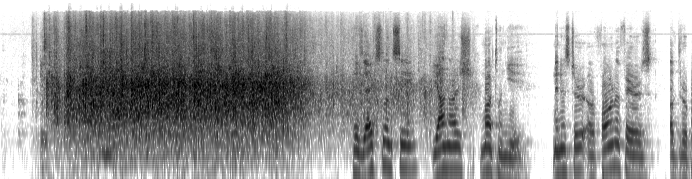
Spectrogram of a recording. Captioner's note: applause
